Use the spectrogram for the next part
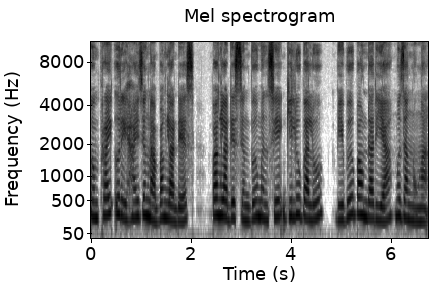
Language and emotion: Bodo, neutral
